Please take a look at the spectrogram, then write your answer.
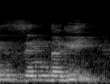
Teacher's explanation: जिंदगी ज में हल्का सा, हल्की सी झनकार है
